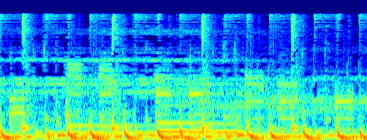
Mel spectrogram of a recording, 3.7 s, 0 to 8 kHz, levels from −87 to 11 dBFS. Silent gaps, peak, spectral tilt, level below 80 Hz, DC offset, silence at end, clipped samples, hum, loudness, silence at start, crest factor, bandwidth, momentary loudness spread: none; -2 dBFS; -8 dB/octave; -18 dBFS; under 0.1%; 0 s; under 0.1%; none; -18 LUFS; 0 s; 14 dB; 6 kHz; 3 LU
